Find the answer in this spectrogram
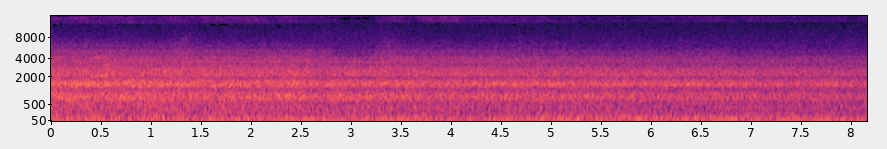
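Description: A train running on the line, a steady rumble and rail noise that slowly fades as it moves away.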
